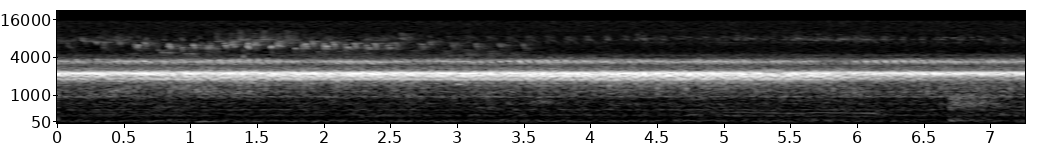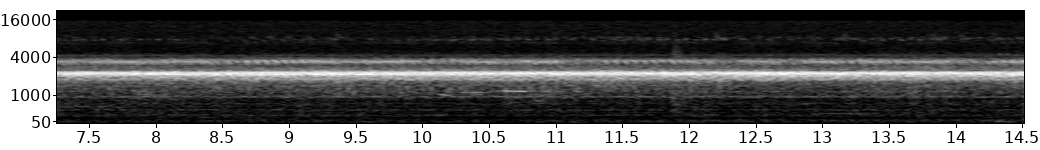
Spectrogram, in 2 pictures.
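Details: Cicada chorus building toward dusk in Gippsland, Australia: an unbroken, shrill, ringing drone from many insects. Brief high bird twitters come early on, and a few soft low notes sound underneath.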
